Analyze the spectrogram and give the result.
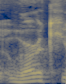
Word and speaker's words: Werk: And for those who wants to know, Werk, you spell it like twerk, but without the T, so that's a good start.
